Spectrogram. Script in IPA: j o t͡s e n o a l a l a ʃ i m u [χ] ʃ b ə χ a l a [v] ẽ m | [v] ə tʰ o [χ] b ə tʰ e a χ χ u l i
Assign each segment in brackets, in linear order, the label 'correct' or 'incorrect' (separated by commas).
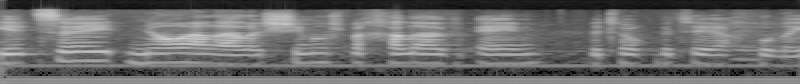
incorrect, correct, incorrect, correct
